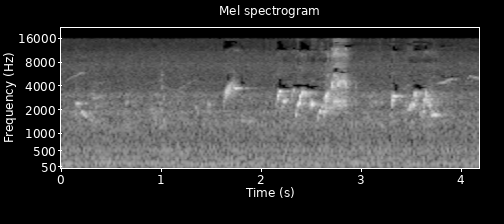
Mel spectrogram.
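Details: Displaying red-whiskered bulbul, a 'mào đinh' crested bird swaying as it sings: two short groups of quick, sharp chirps and whistles, the middle burst loudest and brightest, over a faint hiss of background noise.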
